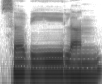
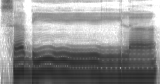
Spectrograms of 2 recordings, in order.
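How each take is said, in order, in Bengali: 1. শব্দটি n ধ্বনি দিয়ে শেষ হয়। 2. শব্দটি একটি দীর্ঘ a স্বরধ্বনি দিয়ে শেষ হয়। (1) "দুই জবর" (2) "থামলে ... ওয়াকফ করলে"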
